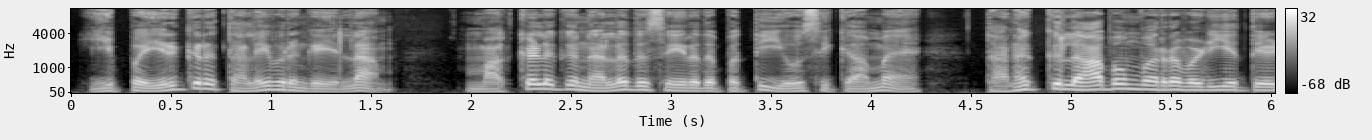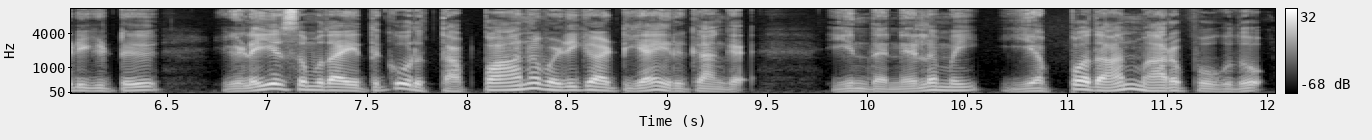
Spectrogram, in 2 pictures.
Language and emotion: Tamil, disgusted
